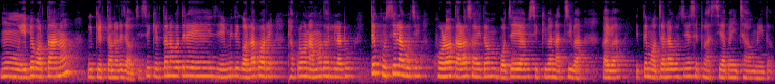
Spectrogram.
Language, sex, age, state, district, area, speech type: Odia, female, 60+, Odisha, Dhenkanal, rural, spontaneous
